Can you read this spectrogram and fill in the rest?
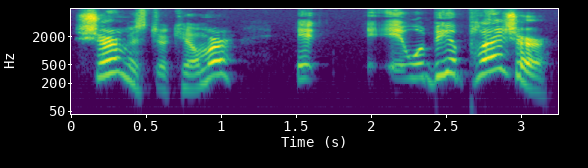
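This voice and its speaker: An earnest, easily flustered teenage boy, acted by a man in an old-time radio comedy. He is polite and stammers hesitantly, his pitch moving freely, in a very dry close recording. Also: big pitch swings, normal speed, fairly bright tone, no room sound, full character voice. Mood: polite, relieved. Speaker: community theater actor.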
